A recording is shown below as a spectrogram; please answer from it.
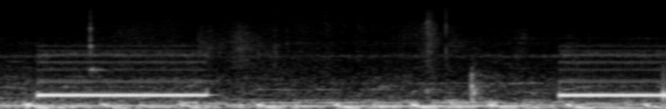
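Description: Telephone ringback tone heard through a handset: two rings of about a second each, roughly three seconds apart, while an outgoing call waits to be answered, over soft background music.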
